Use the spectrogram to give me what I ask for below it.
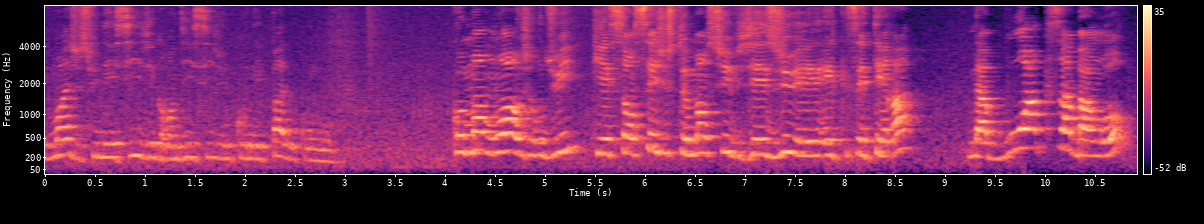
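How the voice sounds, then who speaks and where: A woman's voice: on the high side, fairly bright tone, echoey room, recorded from a distance, slight background noise. A woman giving an impassioned political and spiritual monologue, firing off rhetorical questions and repeating her points for emphasis. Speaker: activist speaker.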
